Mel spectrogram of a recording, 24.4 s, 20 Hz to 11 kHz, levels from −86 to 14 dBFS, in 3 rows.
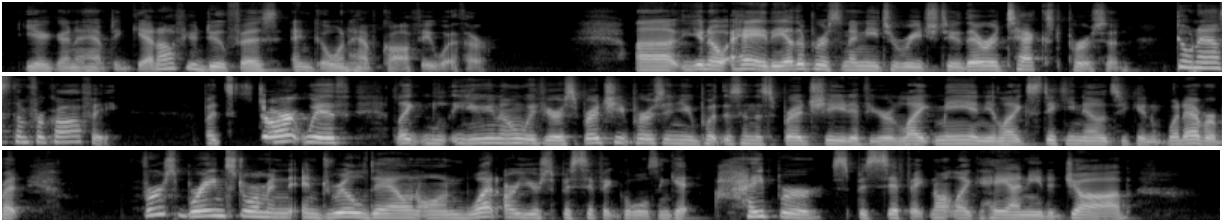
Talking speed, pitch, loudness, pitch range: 220 wpm, 165 Hz, -22 LUFS, 155-195 Hz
